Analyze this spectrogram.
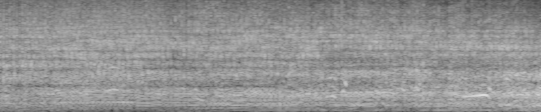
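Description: Engines of motorized outrigger racing boats running flat out as they pull away, a loud, steady buzzing drone.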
